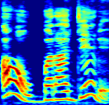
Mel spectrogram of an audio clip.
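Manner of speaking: plain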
